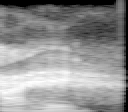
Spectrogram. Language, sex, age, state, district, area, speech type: Marathi, male, 30-45, Maharashtra, Amravati, urban, spontaneous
